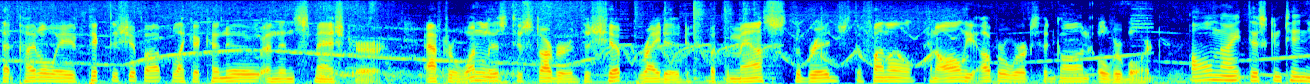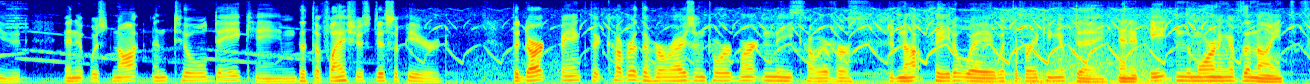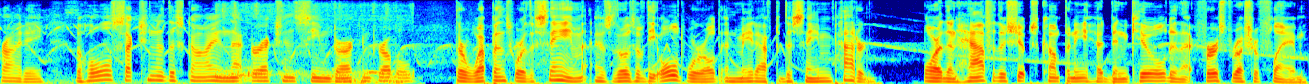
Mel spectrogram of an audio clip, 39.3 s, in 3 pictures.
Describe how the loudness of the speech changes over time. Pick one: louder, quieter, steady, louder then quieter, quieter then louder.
louder.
